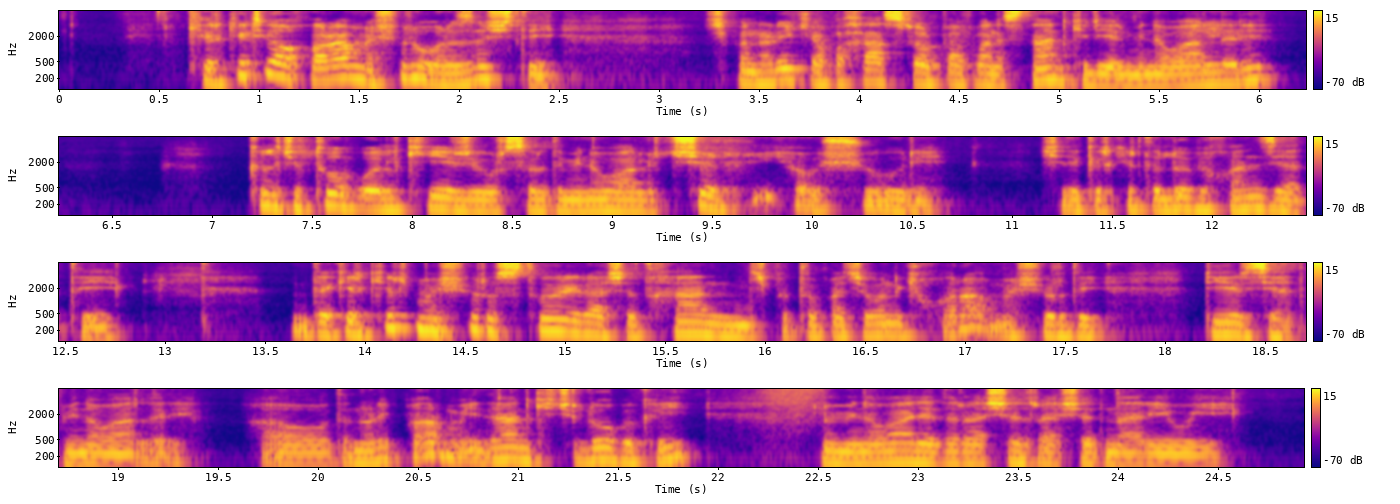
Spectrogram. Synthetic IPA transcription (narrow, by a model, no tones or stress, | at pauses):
kʰɪɾkɪʈjawxaɾɑmaʃhuɾawaɾzɪʃd̪ej | t͡ʃe̥pənaɽəjkeapəxɑsɖawlpəafɣɑnɪst̪ɑnkeɖeɾminawɑlːaɾi | kəlat͡ʃet̪ʰobajəlkʰeʐiwʊɾsaɾad̪əminawɑlot͡ʃiɣa̰wʃuɾi | t͡ʃed̪əkɪɾkɪʈ̚d̪əlobexwand̪zjɑt̪ʰaji | d̪əkɪɾkʰɪʈmaʃhuɾst̪oɾiɾɑʃad̪xɑnt͡ʃe̥pət̪opɑt͡ʃawənak̬e̥xwaɾɑ̰kmaʃhuɾd̪i | ɖ̥eɾzjɑt̪minawɑlːa̰ɾi | awd̪ənaɽəjpəhaɾma̰jd̪ɑnkʰe̥t͡ʃelobakʰawi | nominawɑljed̪əɾɑʃad̪ɾɑʃad̪nɑɾewəji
